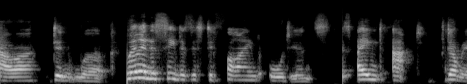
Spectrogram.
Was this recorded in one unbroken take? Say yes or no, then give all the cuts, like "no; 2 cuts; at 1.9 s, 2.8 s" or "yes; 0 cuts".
no; 1 cut; at 1.3 s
